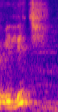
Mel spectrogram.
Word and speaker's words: village: Village in English is pronounced as village. Village. The same V.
